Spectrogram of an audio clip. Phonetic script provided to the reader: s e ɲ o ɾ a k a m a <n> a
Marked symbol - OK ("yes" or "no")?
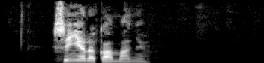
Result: no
